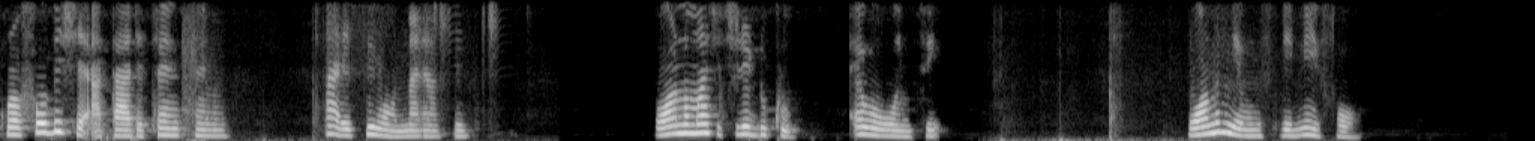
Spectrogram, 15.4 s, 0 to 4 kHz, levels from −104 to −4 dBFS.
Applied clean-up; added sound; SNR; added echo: neural mask model DeepFilterNet 3.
